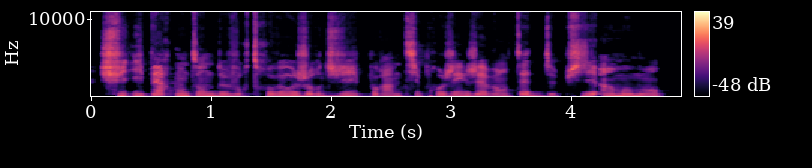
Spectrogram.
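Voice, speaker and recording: A woman in her twenties from southwestern France hosts a personal podcast. She speaks off the cuff in a mid-pitched voice, casual and confiding. Her delivery is chatty and a little hesitant as she gathers her thoughts. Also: brisk. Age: 20s. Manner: hesitant, unscripted, chatty with small laughs. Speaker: podcast host. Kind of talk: casual, confessional solo podcast talk.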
